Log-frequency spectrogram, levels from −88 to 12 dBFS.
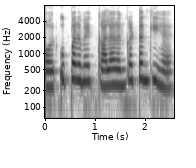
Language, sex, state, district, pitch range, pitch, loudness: Hindi, female, Bihar, Patna, 245-315 Hz, 295 Hz, -16 LUFS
